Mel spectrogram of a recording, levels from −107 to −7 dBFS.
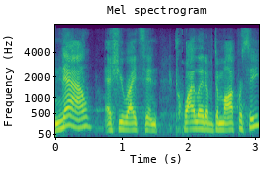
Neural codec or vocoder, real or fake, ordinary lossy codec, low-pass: codec, 16 kHz, 2 kbps, FunCodec, trained on Chinese and English, 25 frames a second; fake; AAC, 32 kbps; 7.2 kHz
